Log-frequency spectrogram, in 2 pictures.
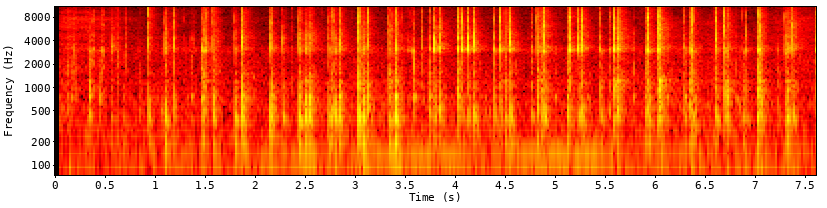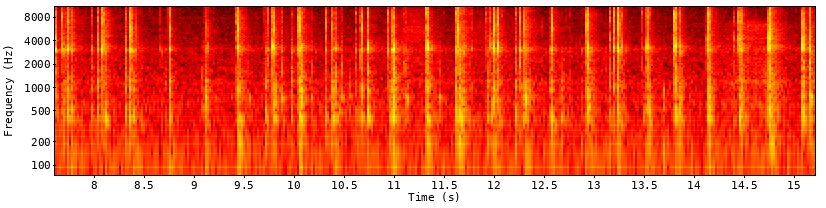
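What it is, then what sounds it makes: Sunglasses tapped with fingernails. Long painted nails tap and click on folded aviator sunglasses with a thin metal frame and dark tinted lenses, lying on a wooden table. Roughly sixty sharp, bright clicks come in a steady, quick run, each dying away almost instantly with almost no low-end weight.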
